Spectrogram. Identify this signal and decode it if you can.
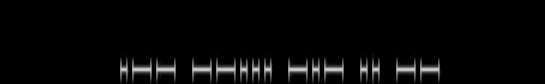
Morse code, heard as a keyed tone, about 20 wpm, 700 Hz. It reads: W7KIM
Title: USA Call Signs - 5 Characters - 4x Character Spacing - 20wpm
